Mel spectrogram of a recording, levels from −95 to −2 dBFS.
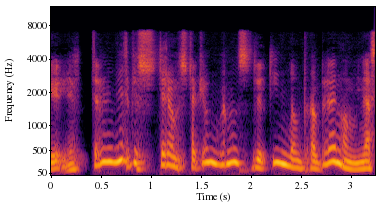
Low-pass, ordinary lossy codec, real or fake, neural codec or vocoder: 7.2 kHz; MP3, 64 kbps; fake; codec, 16 kHz, 0.5 kbps, FreqCodec, larger model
